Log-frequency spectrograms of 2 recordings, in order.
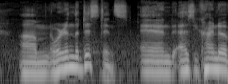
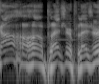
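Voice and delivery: eager dwarf; 5 semitones higher than usual. Acted. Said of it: "It's like".

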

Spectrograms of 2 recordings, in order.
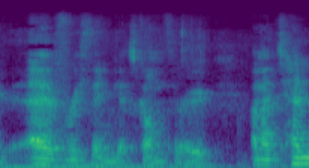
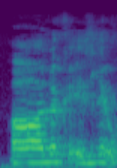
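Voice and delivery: overwhelmed by cuteness; 6 semitones higher, 7 dB louder than usual. Real, not acted. Gushing over the cat.

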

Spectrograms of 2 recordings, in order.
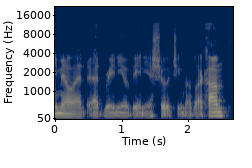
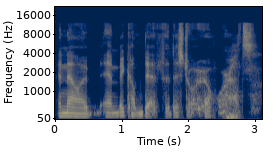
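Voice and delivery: dramatic Oppenheimer quote. Acted. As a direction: intone it like a doomed prophet. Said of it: "most famous J. Robert Oppenheimer quote".

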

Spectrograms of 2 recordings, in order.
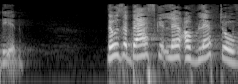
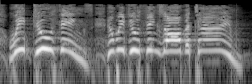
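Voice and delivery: preaching loud; 7 semitones higher, 7 dB louder than usual. Real, not acted. Preacher building the point.

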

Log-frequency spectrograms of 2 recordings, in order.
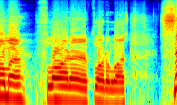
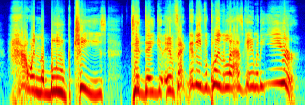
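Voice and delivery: escalating comedy rant; 6 semitones higher than usual. Real, not acted. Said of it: "I was in full rant mode too".

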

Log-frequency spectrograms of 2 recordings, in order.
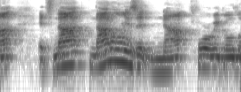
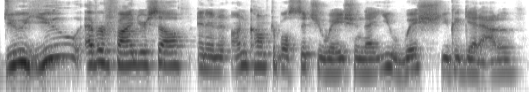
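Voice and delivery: higher, louder cheesy infomercial pitch; 5 semitones higher, 6 dB louder than usual. Pretend. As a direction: sell it like a late-night TV ad. Fake sponsored ad read.

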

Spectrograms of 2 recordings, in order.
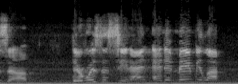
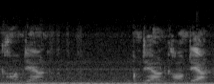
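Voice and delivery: low, much softer soothing repeat; soothing calm down; 5 semitones lower, 12 dB quieter than usual. Retold or imitated. Therapist on the phone soothing the hysterical woman, low and soft. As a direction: talk her down gently, low and soft. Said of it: "he's like".

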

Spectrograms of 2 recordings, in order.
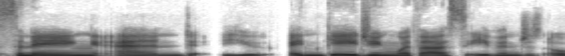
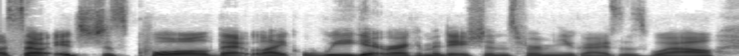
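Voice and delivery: ordinary delivery

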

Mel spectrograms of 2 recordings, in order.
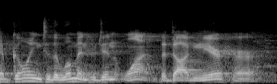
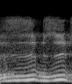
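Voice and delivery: higher-pitched little zipping buzz; imitated scanner noise; 6 semitones higher than usual. Officer checking the dog for a chip, imitated scanner. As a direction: mimic a handheld clicker scanning. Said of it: "takes her little clicker, and goes".

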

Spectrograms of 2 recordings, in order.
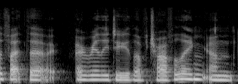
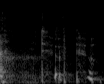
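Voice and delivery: whispered; 23 dB quieter, slower than usual. Real, not acted. Asked why she loves it.

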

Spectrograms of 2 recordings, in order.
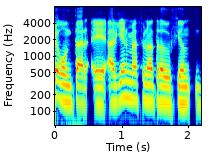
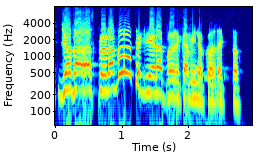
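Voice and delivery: Yoda voice. Pretend. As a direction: drag each word like wise Yoda. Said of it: "en idioma Yoda". (voz de Yoda, lenta)

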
